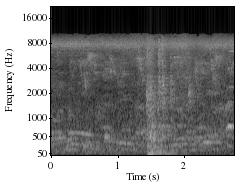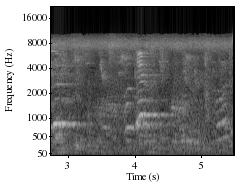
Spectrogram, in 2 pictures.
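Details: Grey crowned crane at Higashiyama Zoo gives short, nasal honking calls that rise and fall, with people talking nearby.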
